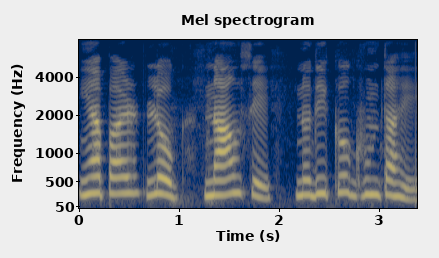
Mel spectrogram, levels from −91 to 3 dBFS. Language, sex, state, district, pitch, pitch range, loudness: Hindi, female, Uttar Pradesh, Muzaffarnagar, 260 Hz, 245-285 Hz, -24 LUFS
